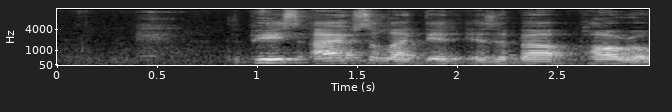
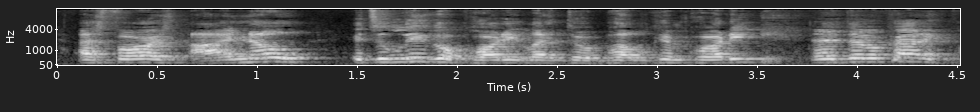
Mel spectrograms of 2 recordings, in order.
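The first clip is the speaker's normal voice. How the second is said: impassioned challenge, higher and building; indignant witness; 6 semitones higher, 6 dB louder than usual. Acted. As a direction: turn the question back on the accusers with force. [name] challenges the committee's question.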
